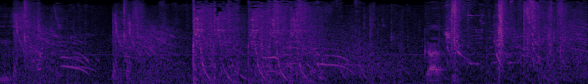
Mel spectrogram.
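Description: Laser guns fire in quick bursts.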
